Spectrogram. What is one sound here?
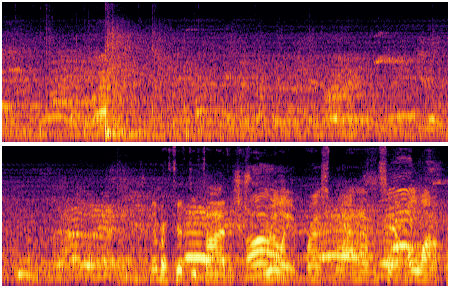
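A crowd of young players chatters and shouts in a large echoing hall.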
